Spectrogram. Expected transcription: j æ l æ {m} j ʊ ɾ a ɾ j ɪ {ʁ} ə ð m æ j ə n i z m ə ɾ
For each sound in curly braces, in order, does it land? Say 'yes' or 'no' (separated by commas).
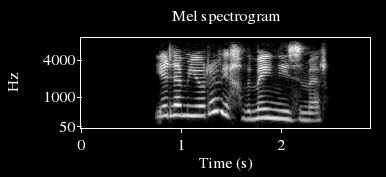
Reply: yes, no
